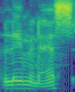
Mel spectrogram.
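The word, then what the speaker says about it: Lumines: Uh, Luminous, which I'm reliably told is how you pronounce it, Arise.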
